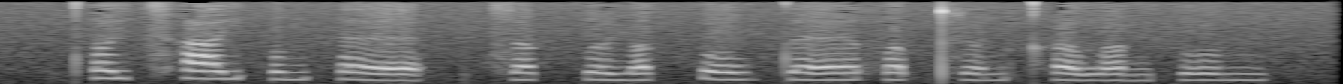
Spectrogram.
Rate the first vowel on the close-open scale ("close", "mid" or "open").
open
